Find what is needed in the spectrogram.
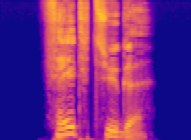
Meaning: nominative/accusative/genitive plural of Feldzug
- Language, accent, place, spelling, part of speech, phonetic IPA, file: German, Germany, Berlin, Feldzüge, noun, [ˈfɛltˌt͡syːɡə], De-Feldzüge.ogg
